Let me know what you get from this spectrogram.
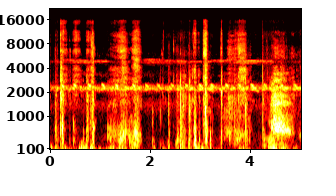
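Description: Close, wet chewing and lip-smacking of a man eating curry and rice by hand, a string of short smacks and clicks with a louder mouthful near the end. A steady high-pitched drone runs underneath.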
